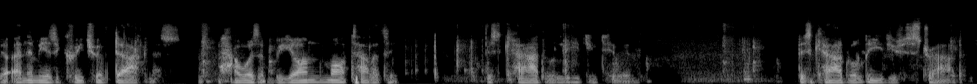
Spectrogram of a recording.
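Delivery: soft, hushed, quiet delivery. Narrating a woman revealing the last card in the centre, in a hushed tone. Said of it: "says this in a hushed tone".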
